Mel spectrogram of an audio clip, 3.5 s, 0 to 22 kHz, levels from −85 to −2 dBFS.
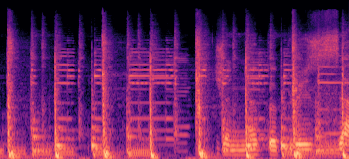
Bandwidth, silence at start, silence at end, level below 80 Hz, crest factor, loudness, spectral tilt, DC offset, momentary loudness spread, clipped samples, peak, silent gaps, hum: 17.5 kHz; 0 s; 0 s; -30 dBFS; 18 dB; -19 LUFS; -5 dB/octave; under 0.1%; 6 LU; under 0.1%; -2 dBFS; none; none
